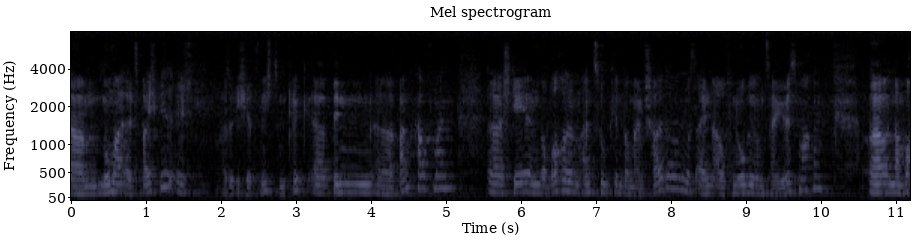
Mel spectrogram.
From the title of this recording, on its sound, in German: Datenspuren 2007 Mitschnitte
